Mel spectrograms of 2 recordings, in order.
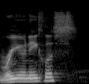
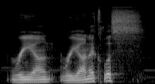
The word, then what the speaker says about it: Reuniclus: That's another one that nobody can pronounce. Is it just Reuniqueless? Reuniclus.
